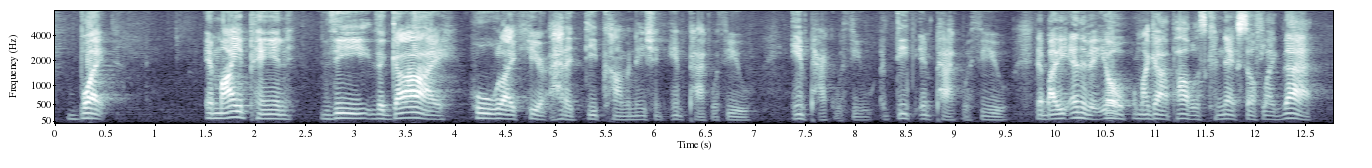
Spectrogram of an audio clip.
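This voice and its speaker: On a very clean recording with a silent background, a man at medium pitch sounds animated, his loudness swinging widely and his pitch varying an ordinary amount. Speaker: dating coach. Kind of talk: workshop lecture. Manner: fast.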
